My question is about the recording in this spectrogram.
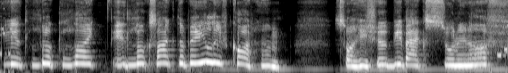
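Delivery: high-pitched character voice; game character. Acted. Reporting to the court where he went, high character voice.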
